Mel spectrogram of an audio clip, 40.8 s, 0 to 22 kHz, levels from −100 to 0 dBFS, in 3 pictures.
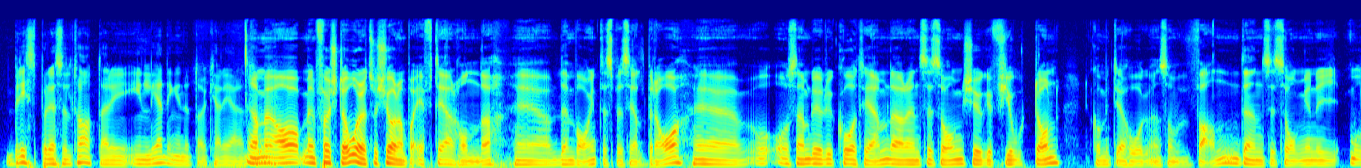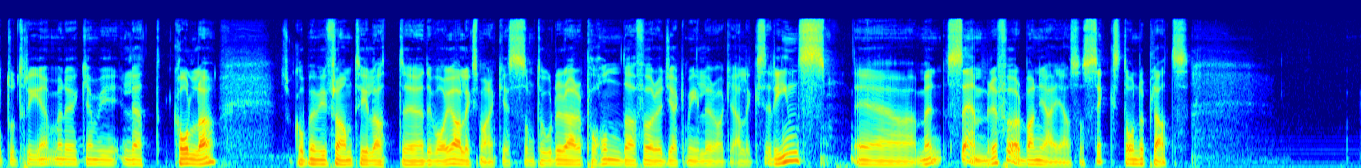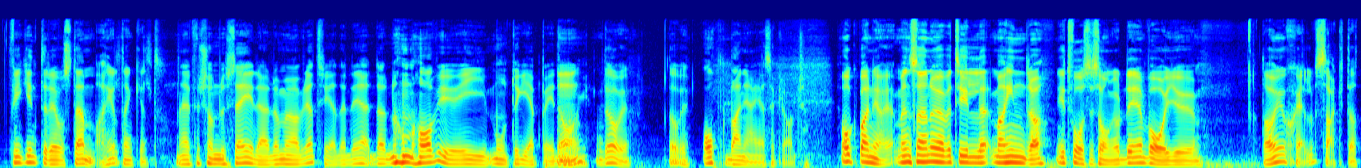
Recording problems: none

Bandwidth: 13.5 kHz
